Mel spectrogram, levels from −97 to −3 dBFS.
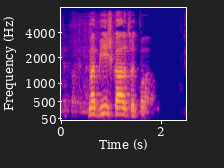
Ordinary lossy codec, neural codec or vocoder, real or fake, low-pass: AAC, 48 kbps; none; real; 7.2 kHz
